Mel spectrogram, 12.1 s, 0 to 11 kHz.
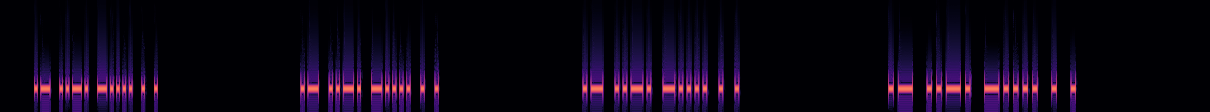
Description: Morse code, heard as a keyed tone, about 31 wpm, 700 Hz. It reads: AF6EE AF6EE AF6EE AF6EE
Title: Speed Racing - USA 2x2 Call Signs 25wpm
